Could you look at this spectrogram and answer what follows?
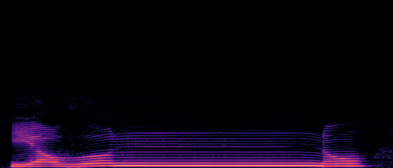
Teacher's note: नाक में थोड़ी देर आवाज़ को रोकना है, एक अलिफ के बराबर गुन्ना करना है।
